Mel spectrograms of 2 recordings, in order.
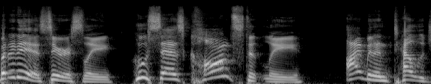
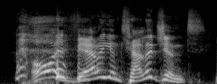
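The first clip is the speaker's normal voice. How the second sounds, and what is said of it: Badly done put-on accent. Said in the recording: “That's a terrible accent.”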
